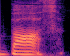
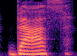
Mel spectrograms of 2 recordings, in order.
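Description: First: It is said in a British accent. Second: It is said in an American accent.

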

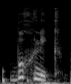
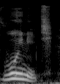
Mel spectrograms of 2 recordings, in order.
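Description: First: The name is said as Spanish speakers say it. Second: The name is said with its original pronunciation. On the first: The speaker calls it wrong. "my Spanish friends, they pronounce my name as Buchnik" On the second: The speaker calls it right. "So it's none of those. It's Vujnic"

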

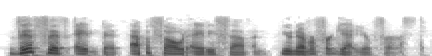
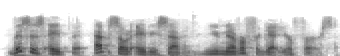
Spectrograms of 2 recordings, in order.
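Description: First: It is said with a lisp. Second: It is said without a lisp.

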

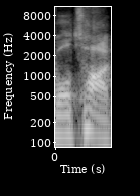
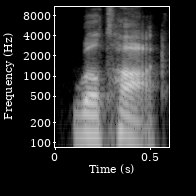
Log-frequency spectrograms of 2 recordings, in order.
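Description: First: It is said in a dismissive, brushing-off tone. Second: It is said in a sincere, earnest tone. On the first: The mother is not really accepting and wants to leave. "it's more like, whatever" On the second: The mother is taking a real step toward acceptance. "it's a step and it's brave"

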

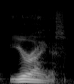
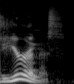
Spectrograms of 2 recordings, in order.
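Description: First: It uses the everyday common pronunciation of the name. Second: It uses the rarer academic pronunciation of the name. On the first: "the more common pronunciation of Uranus" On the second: "the correct way to say it is Uranus"

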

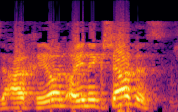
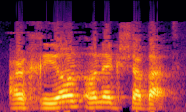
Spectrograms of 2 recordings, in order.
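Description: First: The last word ends with an s sound. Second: The last word ends with a t sound. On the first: The speaker calls it right. "It's Archion Oneg Shabbos. That's how they called it" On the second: This is how it is commonly said in Israel today. The speaker calls it wrong. "they call it Archion Oneg Shabbat"

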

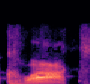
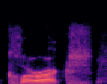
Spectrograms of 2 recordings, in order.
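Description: First: It is said with a British pronunciation. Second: It is said with an American pronunciation. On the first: "You have clerks" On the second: "instead of clerks"

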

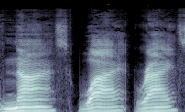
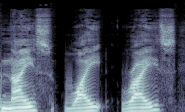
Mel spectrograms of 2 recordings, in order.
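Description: First: The vowels are a flat 'ah'. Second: The vowels glide like 'eye'. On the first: "one classic trait of Southern American is to change I into ah" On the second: "instead of"

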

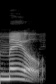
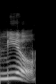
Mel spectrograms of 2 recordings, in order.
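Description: First: The vowel is an 'ay' sound. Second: The vowel is a long 'ee' sound. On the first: The speaker calls it right. "You don't get the mail" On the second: The speaker calls it wrong. "You get the meal"

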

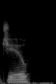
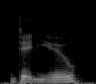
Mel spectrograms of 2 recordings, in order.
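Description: First: The words merge into one syllable, 'jew'. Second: Both words are said fully and separately.

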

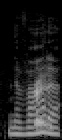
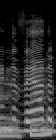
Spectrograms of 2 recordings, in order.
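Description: First: The middle vowel is a broad 'ah' sound. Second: The middle vowel is a short 'a' sound. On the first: The speaker calls it wrong. "I pronounced it like your friends in North Carolina" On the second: The speaker calls it right. "very insistent that it's a short A"

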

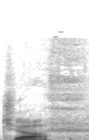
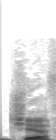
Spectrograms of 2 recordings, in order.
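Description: First: The name has an 'aw' vowel. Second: The name has an 'eh' vowel. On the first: This is the speaker's own habitual reading. "but I always pronounce it Joff" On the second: This is how the man himself says it. "I'm sure he goes by Jeff"

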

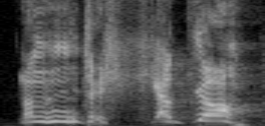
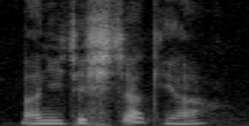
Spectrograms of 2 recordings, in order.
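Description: First: It is said shakily, trembling with fear. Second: It is said calmly, smiling and confident.

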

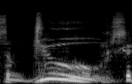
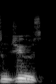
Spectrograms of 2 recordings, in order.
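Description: First: The first sound is hit hard and the word drawn out. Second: The word is said plainly at normal speed. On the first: It implies a contemptuous attitude toward the group. The speaker calls it wrong. "really hit that J with a lot of conviction and take a lot of time filling out the rest of the letters" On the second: It is a neutral, harmless description. The speaker calls it right. "no harm, no foul"

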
